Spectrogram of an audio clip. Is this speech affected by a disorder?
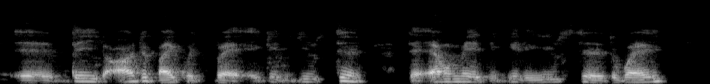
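Yes: cerebral palsy; quadriplegic, present from birth.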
